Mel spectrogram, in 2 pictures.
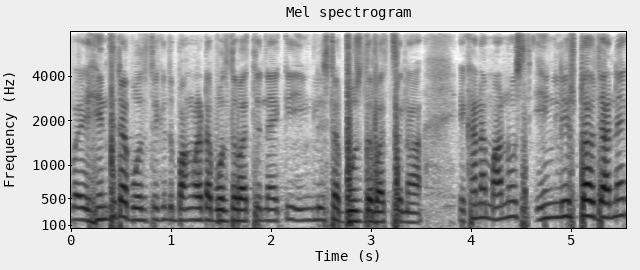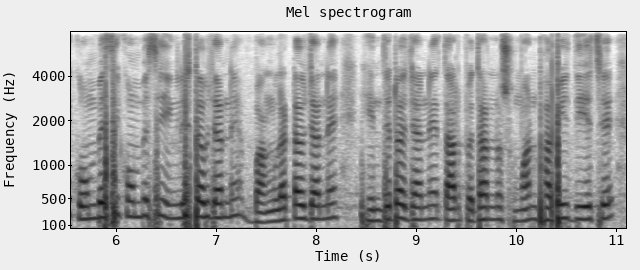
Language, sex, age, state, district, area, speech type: Bengali, male, 18-30, West Bengal, Purba Bardhaman, urban, spontaneous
